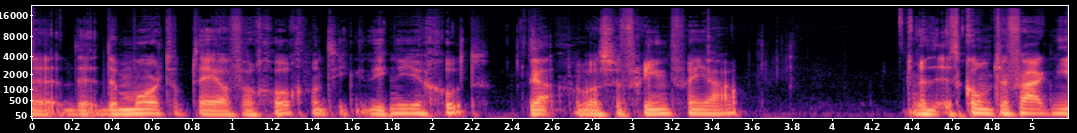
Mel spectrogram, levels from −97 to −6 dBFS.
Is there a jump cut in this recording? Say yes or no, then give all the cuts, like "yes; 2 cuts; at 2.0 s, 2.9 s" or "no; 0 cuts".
yes; 1 cut; at 1.8 s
